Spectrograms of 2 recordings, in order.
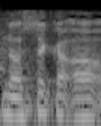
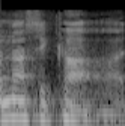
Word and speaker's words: Nausicaa: Is that pronounced Nausicaa or Nausicaa, John?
